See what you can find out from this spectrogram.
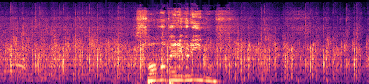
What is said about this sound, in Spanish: Aplauda su mano si eres un morador del cielo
